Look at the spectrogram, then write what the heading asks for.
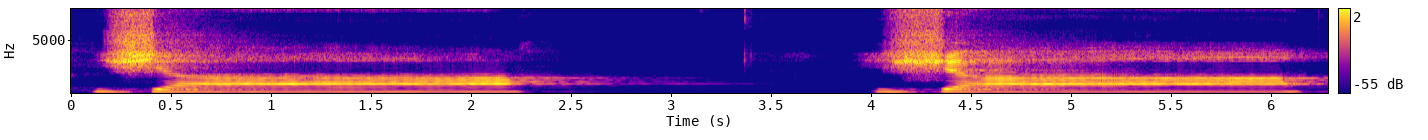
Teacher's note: हमारी ज़बान का दरमियान वाला हिस्सा ऊपर की तरफ उठेगा, लेकिन ऊपर का जो मुंह का ऊपर वाला हिस्सा है उसको बिल्कुल टच नहीं करेगा, ऊपर की तरफ जाएगा लेकिन उसको बिल्कुल टच नहीं करेगा, यानी ऊपर वाले हिस्से से जा नहीं मिलेगा। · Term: या का मखरिज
